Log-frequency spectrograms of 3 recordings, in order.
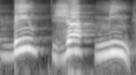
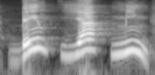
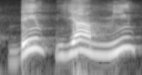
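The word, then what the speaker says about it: Binyamin: é iu além disto não é Benjamim a pronúncia correta é benyamin pois lembre-se até hoje não existe em hebraico nenhuma letra com som de J confira é benyamin se você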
